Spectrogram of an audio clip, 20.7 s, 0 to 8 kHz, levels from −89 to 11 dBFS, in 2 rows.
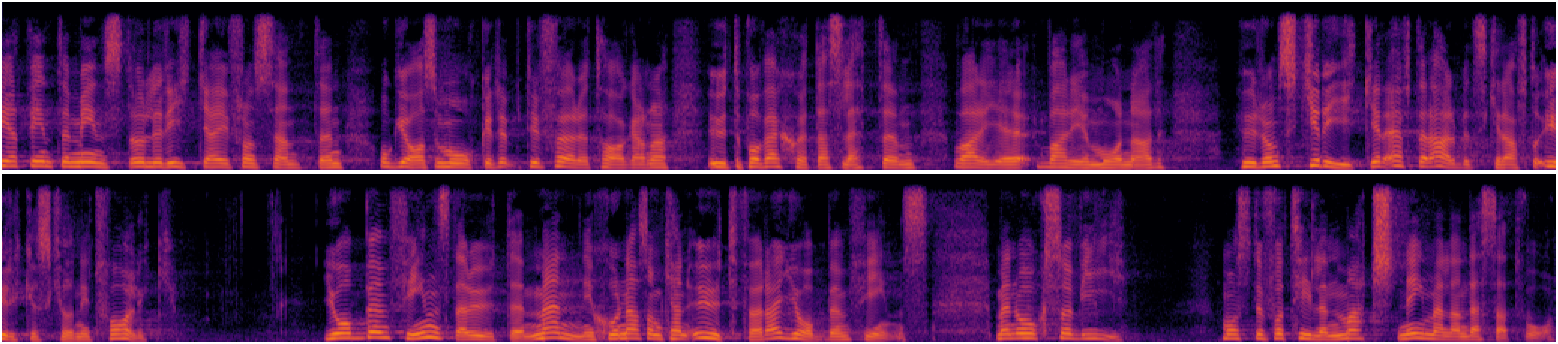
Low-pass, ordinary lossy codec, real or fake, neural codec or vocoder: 7.2 kHz; none; fake; vocoder, 44.1 kHz, 80 mel bands, Vocos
